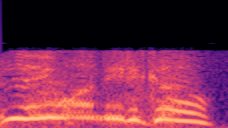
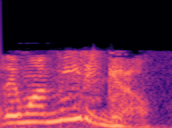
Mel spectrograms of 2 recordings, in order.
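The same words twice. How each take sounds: First: It is said in his wife's hoarse voice. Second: It is said in a plain, normal voice.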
